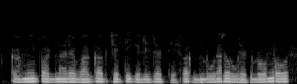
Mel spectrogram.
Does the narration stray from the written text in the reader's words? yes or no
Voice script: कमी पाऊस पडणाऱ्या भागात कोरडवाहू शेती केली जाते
yes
